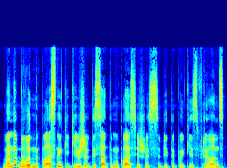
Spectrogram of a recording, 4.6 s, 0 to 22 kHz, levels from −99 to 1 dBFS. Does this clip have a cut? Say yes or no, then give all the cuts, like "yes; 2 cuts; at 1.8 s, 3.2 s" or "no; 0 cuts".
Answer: no; 0 cuts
